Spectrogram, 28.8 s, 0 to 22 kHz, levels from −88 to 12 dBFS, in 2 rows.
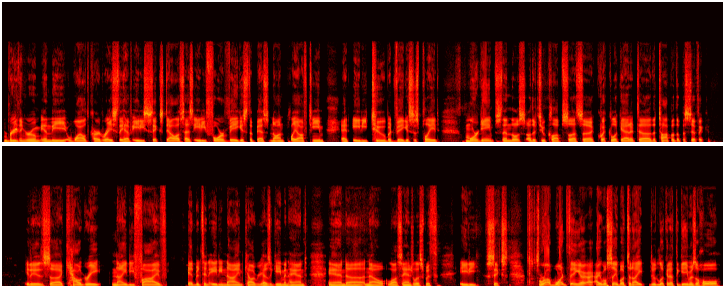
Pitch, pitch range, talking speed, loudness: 105 Hz, 95-120 Hz, 170 wpm, -26 LUFS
